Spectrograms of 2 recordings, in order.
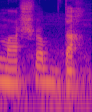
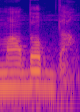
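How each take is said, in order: First: The middle consonant is an s sound. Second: The middle consonant is a d sound. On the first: "নর্মালটা" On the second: "সেই বাসিম ধরে উচ্চারণ করলে হয় মাদবদা"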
